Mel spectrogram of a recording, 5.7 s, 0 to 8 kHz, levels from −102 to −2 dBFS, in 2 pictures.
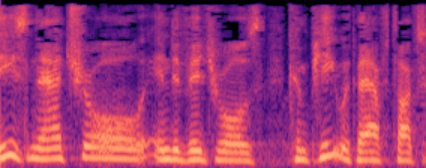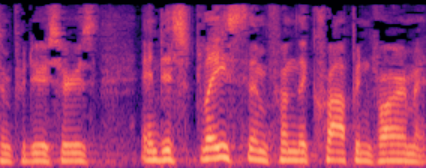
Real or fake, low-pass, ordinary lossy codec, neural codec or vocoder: real; 7.2 kHz; MP3, 32 kbps; none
